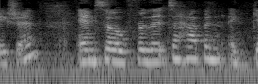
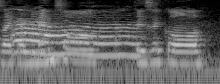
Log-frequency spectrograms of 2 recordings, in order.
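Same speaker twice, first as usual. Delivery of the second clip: ordinary talk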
